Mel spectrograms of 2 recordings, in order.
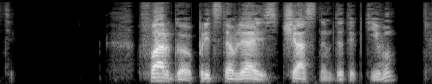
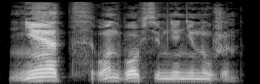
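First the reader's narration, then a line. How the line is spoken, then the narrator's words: Gloomy reply. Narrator (Russian): мрачно ответил Мейсон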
